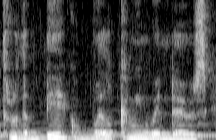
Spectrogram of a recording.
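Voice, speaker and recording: A man's voice: fairly high pitch, a little slow, music in the background. A man reading scripted narration for a fantasy story, as its narrator.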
